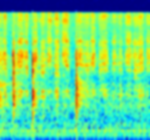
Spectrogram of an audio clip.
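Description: Chalk writing on a chalkboard, faint: a few short taps and scrapes of the chalk in the first half, the sharpest just over a second in, then quieter strokes.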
